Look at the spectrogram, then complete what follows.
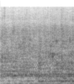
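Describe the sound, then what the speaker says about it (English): Water from boiled potatoes pours off in a steady, close splashing rush, continuous and fairly loud with no speech over it. "You want to drain these potatoes, get all the water off of them."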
